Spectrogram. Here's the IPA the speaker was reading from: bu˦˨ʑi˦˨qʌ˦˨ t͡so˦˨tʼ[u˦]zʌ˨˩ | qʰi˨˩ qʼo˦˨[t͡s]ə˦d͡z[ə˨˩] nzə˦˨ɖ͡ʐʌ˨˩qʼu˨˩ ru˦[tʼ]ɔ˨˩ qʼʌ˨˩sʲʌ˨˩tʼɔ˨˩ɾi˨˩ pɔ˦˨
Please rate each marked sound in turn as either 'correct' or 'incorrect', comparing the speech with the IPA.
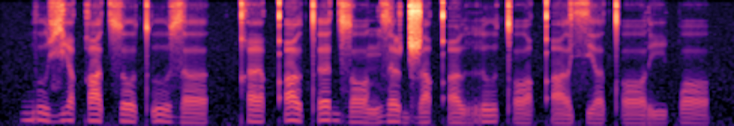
incorrect, incorrect, incorrect, correct

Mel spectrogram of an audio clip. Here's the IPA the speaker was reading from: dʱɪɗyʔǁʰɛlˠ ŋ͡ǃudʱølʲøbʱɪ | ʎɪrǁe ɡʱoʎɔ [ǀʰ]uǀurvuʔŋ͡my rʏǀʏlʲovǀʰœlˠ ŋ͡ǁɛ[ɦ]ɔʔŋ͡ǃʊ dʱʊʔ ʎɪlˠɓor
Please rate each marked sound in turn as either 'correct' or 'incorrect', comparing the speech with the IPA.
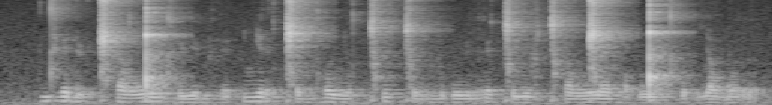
correct, correct

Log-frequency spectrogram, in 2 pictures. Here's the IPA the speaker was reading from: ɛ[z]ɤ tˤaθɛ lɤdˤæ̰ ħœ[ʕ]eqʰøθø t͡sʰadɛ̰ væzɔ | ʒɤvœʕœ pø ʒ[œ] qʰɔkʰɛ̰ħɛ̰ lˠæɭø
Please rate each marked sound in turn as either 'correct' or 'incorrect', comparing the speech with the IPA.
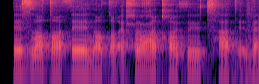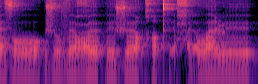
correct, correct, correct

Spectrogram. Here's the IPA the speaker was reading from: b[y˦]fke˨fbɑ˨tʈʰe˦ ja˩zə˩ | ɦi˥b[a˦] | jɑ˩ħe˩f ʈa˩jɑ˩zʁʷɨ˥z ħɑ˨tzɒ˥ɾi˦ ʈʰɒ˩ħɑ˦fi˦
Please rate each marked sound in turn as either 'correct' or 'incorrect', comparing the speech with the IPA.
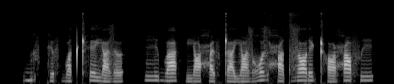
incorrect, correct

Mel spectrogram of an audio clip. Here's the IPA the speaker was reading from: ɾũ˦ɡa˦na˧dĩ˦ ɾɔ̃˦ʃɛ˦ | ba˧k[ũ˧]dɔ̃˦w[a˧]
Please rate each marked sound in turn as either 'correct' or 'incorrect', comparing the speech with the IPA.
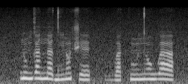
incorrect, incorrect

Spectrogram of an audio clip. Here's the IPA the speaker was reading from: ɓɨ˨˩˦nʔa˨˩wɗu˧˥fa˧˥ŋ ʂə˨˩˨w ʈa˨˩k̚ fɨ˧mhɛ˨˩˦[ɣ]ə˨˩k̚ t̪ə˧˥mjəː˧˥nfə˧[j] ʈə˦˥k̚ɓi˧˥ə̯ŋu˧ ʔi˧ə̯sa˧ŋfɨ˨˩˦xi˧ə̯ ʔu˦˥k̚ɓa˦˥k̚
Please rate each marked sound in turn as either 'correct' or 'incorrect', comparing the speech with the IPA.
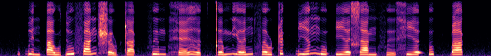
correct, incorrect

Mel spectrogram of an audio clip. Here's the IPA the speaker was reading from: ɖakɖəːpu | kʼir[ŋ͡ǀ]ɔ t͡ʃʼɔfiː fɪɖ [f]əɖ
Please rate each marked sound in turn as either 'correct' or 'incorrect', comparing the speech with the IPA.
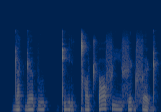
incorrect, correct

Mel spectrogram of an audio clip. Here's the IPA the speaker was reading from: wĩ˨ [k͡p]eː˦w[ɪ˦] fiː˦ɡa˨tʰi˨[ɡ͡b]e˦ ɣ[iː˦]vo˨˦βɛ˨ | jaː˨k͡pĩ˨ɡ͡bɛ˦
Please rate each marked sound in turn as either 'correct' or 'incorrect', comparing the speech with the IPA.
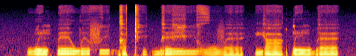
correct, correct, correct, correct

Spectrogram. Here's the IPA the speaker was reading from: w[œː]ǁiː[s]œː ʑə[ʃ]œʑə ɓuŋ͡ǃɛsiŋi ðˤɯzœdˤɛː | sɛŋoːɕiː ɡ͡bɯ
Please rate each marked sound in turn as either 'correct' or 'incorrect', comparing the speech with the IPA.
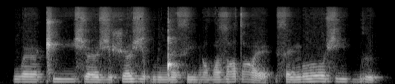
correct, incorrect, correct

